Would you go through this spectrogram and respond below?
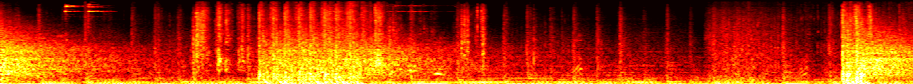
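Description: Gunfire from Sosigs in a video game: rapid bursts of automatic shots crackle almost continuously, fairly faint under the mix, with brief pauses and a sharper burst near the end.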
